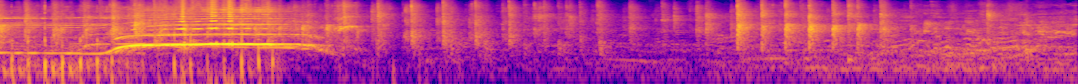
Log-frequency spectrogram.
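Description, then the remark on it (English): A long, loud vocal whoop rings out first, then the audience at a comedy show, America's Next Top Comedian, claps: scattered sharp claps that settle into a brisker, fairly steady rhythm before thinning out, with some background chatter. “Start clapping.”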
